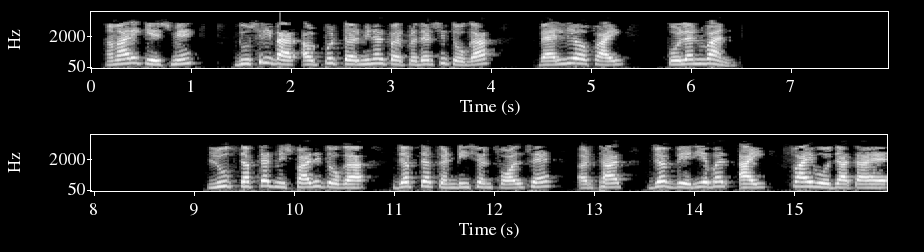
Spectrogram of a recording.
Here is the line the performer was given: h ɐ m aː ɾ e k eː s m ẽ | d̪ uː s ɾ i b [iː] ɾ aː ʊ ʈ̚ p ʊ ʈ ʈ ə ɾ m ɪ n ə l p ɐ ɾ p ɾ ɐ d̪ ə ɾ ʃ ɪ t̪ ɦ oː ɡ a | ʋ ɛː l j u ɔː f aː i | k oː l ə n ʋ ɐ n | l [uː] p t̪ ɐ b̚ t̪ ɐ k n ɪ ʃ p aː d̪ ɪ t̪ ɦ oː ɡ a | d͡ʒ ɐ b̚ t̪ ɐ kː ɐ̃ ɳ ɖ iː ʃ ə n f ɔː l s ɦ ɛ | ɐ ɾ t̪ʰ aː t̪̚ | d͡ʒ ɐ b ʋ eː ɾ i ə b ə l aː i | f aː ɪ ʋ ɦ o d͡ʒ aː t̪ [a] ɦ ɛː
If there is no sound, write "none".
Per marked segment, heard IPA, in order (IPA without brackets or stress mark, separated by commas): aː, uː, a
